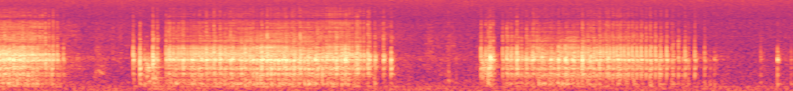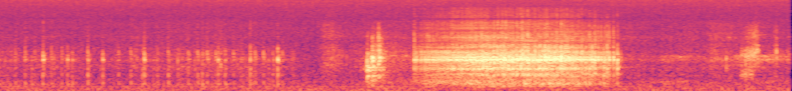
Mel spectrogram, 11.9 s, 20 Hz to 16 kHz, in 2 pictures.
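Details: Ford Focus 2, 2.0 automatic, new Loebro drive shafts at 1000 km: both outer CV joint boots, left and right, squeak as the wheel is turned, with quiet rubbing squeaks in bursts of a second or two.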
